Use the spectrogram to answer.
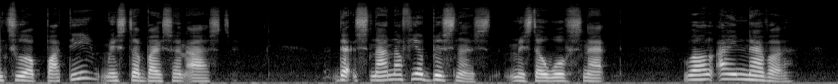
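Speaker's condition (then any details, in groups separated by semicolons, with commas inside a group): No condition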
